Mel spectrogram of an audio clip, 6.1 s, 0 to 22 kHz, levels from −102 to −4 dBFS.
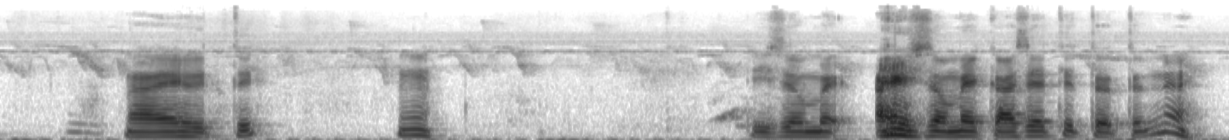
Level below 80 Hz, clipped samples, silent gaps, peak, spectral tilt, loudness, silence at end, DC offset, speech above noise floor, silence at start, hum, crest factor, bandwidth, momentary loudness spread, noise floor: -58 dBFS; under 0.1%; none; -2 dBFS; -6 dB/octave; -24 LUFS; 0.15 s; under 0.1%; 32 dB; 0.4 s; none; 24 dB; 17 kHz; 16 LU; -56 dBFS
